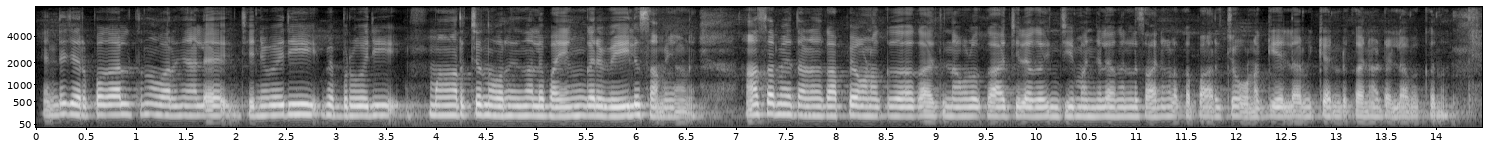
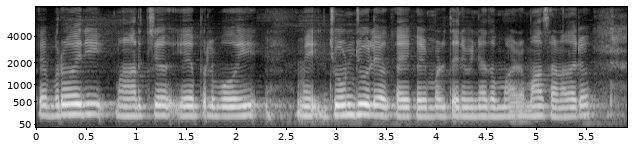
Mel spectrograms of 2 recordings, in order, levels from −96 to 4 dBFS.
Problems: none marked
